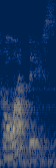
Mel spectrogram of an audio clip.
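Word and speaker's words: cuate: we speak Spanish and in Mexico it's it's pronounced Kates and it means homie and I was like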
